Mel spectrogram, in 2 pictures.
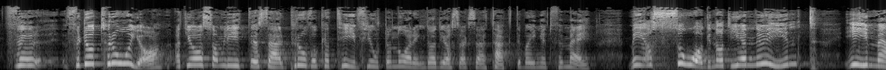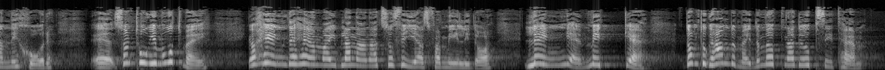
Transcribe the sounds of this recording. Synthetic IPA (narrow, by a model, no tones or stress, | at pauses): fœɾfœɖɔt̪ʰɾuːɾjɑːɡat̪jɑːɡsɔmliːt̪əsɔhæːɾpʰɾʊvʊkat̪ʰiːvfjuːʈɔnoːɾɪŋd̪ɔhad̪ːəjɑːsak̚t̪sɔhæːʈ̪ʰakːd̪̥ɛvaɾɪŋːət̪fœɾmɛj | mɛnjɑːɡsoːɡnɔt̪ːjɛnɵiːnt̪ | ɪmɛnːɪɧʊɾ | sɔmt̪ʰuːɡɛmuːt̪mɛj | jɑːɡɦɛŋd̪əɦɛmːaɪbland̪anːat̪sʊfiːasfamɪljɪd̪ɑːlɛŋːəmʏkːə | d̪̥ɔmt̪ʰuːɡhand̪ɔmːɛjd̪ɔmœpnad̪əɵpːsɪt̪hɛmː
